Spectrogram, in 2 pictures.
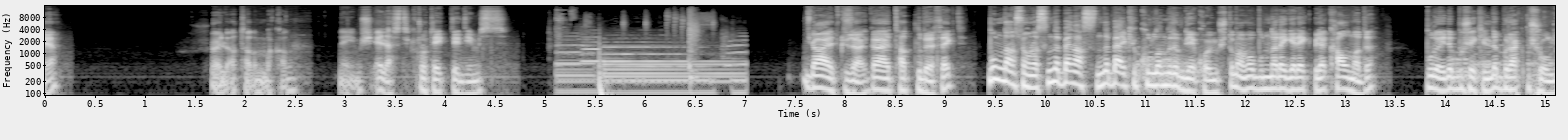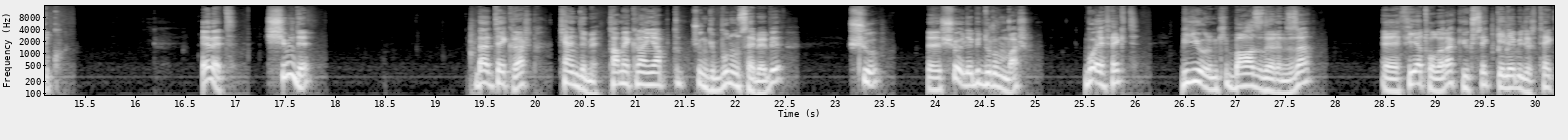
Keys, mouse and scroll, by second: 1.4 click, 8.8 click, 15.5-16.9 alt+scroll, 16.9 click, 17.2-18.2 scroll.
